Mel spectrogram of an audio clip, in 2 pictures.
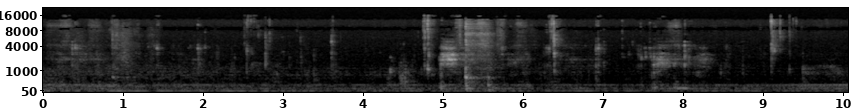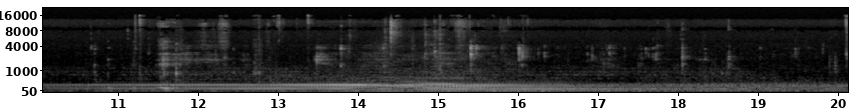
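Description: A person chewing a mouthful of soft cookie, with wet mouth clicks and lip smacks scattered through. A steady low hum grows louder in the second half and then eases off.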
